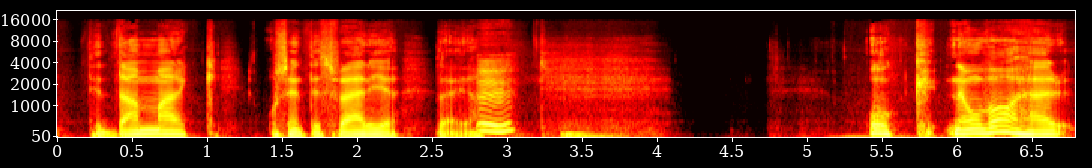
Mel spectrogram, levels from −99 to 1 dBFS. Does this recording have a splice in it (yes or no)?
yes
